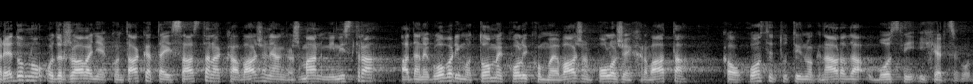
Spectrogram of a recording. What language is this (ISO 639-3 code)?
hrv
